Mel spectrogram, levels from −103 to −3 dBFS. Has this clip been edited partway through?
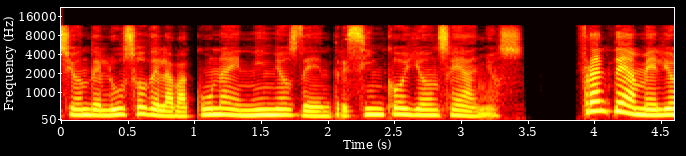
yes; 1 cut; at 3.7 s

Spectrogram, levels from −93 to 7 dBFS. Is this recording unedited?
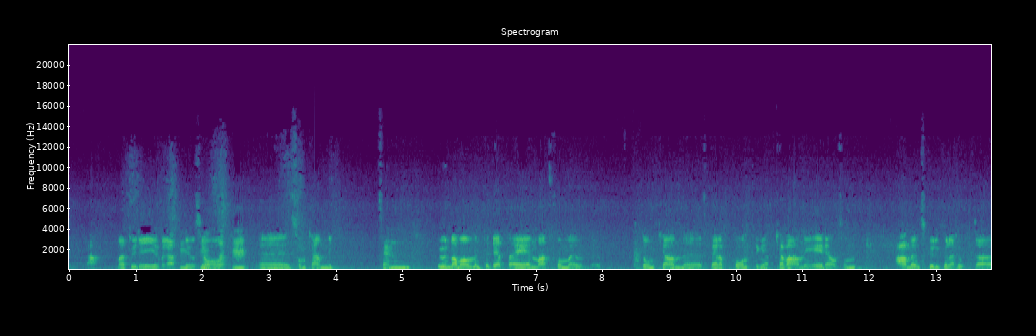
yes; 0 cuts

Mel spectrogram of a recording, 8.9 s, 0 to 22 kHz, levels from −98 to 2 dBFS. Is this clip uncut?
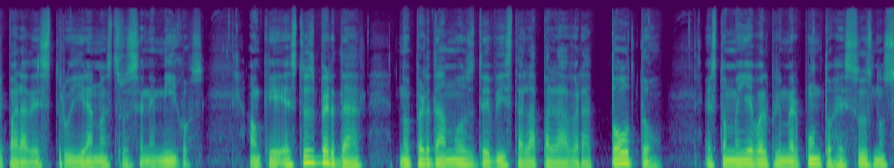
yes; 0 cuts

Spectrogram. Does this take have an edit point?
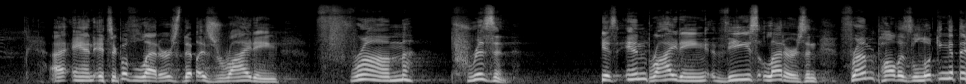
yes; 5 cuts; at 1.2 s, 2.0 s, 6.0 s, 6.5 s, 8.8 s

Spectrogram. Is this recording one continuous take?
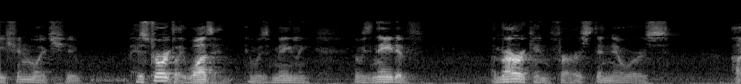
no; 1 cut; at 6.1 s

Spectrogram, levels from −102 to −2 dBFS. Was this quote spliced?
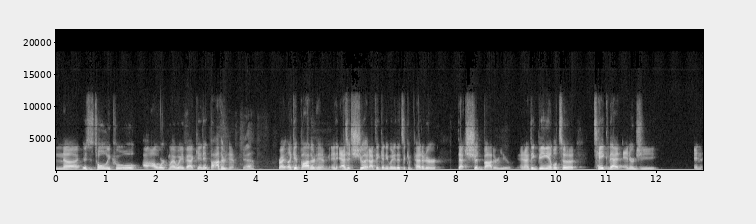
no; 0 cuts

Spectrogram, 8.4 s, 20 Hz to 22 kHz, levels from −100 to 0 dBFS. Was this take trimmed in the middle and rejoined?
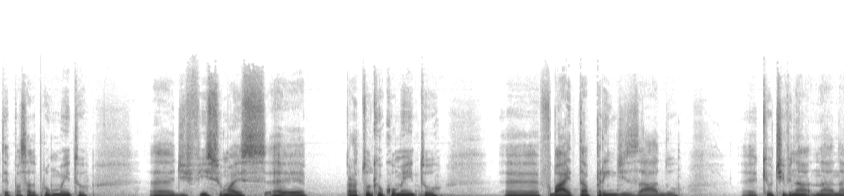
yes; 2 cuts; at 3.7 s, 5.5 s

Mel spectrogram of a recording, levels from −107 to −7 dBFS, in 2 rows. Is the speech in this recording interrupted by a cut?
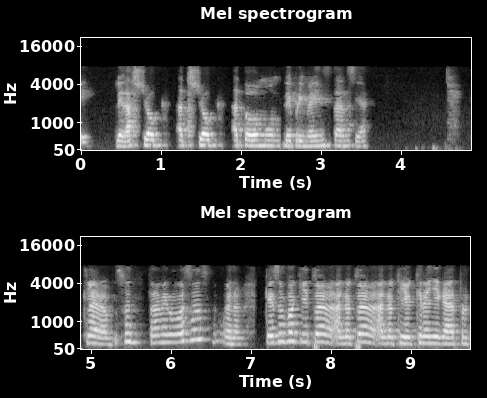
yes; 5 cuts; at 1.3 s, 2.5 s, 5.3 s, 7.0 s, 8.3 s

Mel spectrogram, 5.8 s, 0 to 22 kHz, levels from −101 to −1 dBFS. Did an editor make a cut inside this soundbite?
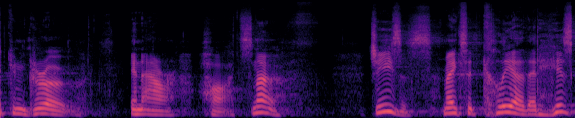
no; 0 cuts

